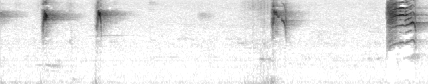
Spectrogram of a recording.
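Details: High sogon chirps serving as a lure for fresh birds to start singing, two quick sharp notes, then a buzzier trilled call and a broad harsh rasping note at the end.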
